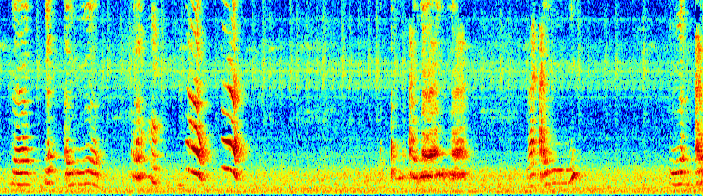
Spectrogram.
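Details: Talking parrot indoors uttering grouped harsh squawks and short chattering syllables in clusters, with gaps of quiet between bursts.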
